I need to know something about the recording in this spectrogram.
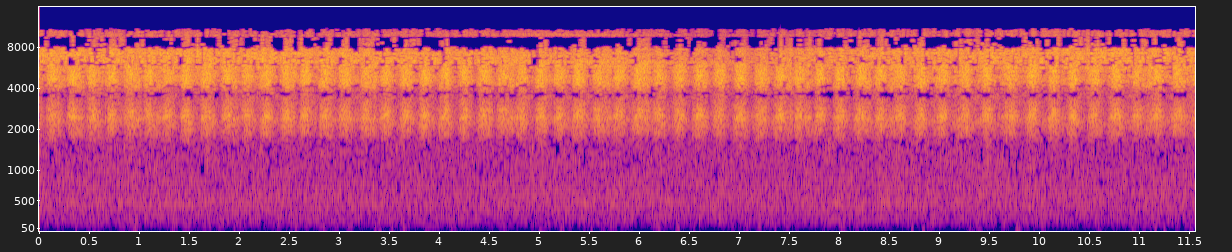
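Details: A summer chorus of cicadas in Provence, France: strident, sizzling high buzz swelling and fading in rapid beats around two and a half per second, constant throughout, with a slight dip midway.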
